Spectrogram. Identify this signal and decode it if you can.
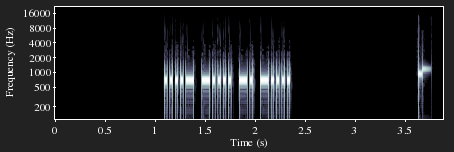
Morse code, heard as a keyed tone, about 44 wpm, 700 Hz. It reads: 46N6
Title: Common Cut Numbers - 4-Digit 45wpm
